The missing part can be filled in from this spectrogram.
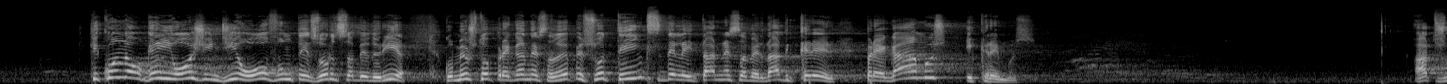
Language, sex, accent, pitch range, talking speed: Portuguese, male, Brazilian, 170-230 Hz, 130 wpm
